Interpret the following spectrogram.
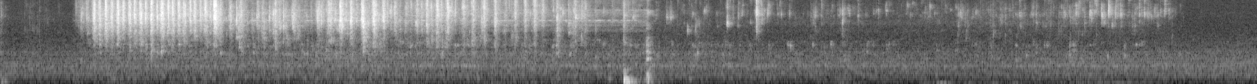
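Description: Running tap water and a fast, scratchy scrubbing as the bloodline of a gutted, butterflied white tilefish is brushed out with a bamboo sasara brush, lasting about ten seconds. It ends with a single low thump, followed by a few faint clicks and a brief faint trickle near the end.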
